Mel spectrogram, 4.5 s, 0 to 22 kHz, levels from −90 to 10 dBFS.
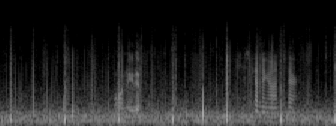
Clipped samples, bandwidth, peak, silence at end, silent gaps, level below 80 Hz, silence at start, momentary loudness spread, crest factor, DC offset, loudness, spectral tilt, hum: under 0.1%; 11 kHz; -10 dBFS; 0 s; none; -52 dBFS; 0 s; 9 LU; 28 dB; under 0.1%; -39 LUFS; -7.5 dB/octave; none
